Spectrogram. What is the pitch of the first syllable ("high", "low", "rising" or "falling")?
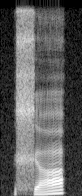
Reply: rising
